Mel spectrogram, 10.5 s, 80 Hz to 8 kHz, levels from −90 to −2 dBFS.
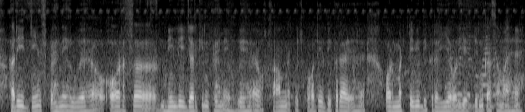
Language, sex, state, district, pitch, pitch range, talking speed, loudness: Hindi, male, Jharkhand, Jamtara, 120 Hz, 115-125 Hz, 175 wpm, -31 LUFS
